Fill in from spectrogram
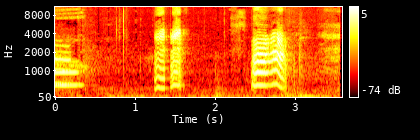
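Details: Indian ringneck parakeet talking and saying peekaboo: two short voiced bursts, a quick double syllable and then a longer, louder harmonic word with a wavering pitch, set in a quiet room.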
